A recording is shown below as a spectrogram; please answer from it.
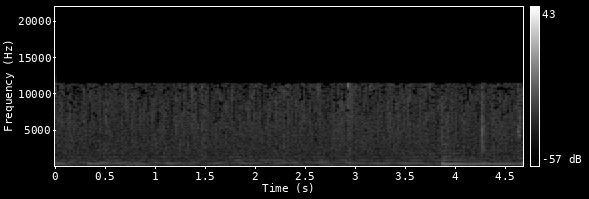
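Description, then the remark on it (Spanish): Steady rain patters down in a soft, continuous hiss, blended with a sustained, gentle ambient musical drone that swells slightly near the end. No voices. “Imagina que está lloviendo. Escucha el sonido del agua.”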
